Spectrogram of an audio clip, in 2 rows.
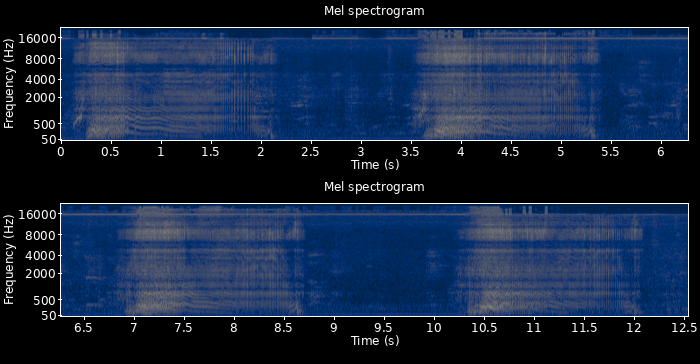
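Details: Adult man (husband) asleep with mouth open, snoring heavily: loud, rough, rattling bullfrog-like snores on each breath, about 18 a minute, with quiet pauses between.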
